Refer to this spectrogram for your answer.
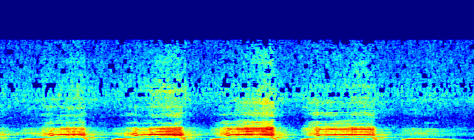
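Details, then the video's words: Short arched lows from a banteng, four in close succession about every second, followed by a deeper, steadier moo closing the sequence. "SUARA HEWAN BANTENG - BEGINILAH SUARANYA YANG AGAK MIRIP SAMA SAPI"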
